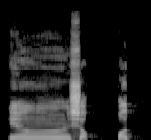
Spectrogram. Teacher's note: دال آیا اور اس میں تشدید ہے. حروف قلقلہ جب مشدد ہو تو جماؤ کے ساتھ ان کی ادائیگی ہوگی.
